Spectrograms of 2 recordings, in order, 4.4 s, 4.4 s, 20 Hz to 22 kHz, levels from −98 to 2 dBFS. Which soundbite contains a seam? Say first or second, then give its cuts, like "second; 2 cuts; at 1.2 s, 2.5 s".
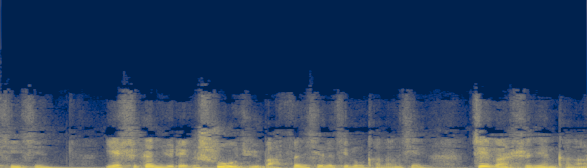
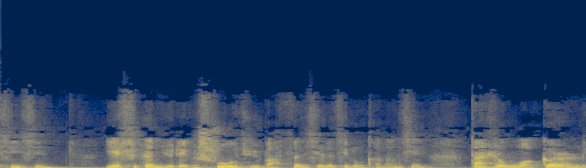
first; 1 cut; at 3.5 s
